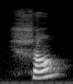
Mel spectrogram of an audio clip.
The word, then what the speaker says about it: champignon: Champignon. Champignon. Alors, la première syllabe qui est champ, on a l'impression que ça contient le son en, mais ce n'est pas le cas.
